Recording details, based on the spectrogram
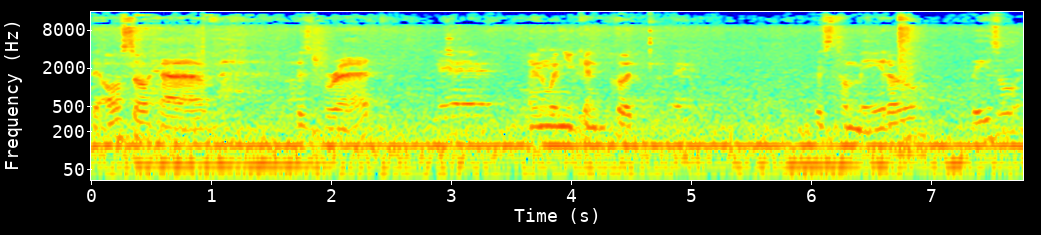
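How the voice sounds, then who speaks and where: A man in his forties vlogging a meal in a small restaurant, enthusiastic and savoring every bite. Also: mid-range voice. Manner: enthusiastic, savoring food with drawn-out exclamations. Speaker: food vlogger. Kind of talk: casual food vlog. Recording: restaurant noise behind.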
